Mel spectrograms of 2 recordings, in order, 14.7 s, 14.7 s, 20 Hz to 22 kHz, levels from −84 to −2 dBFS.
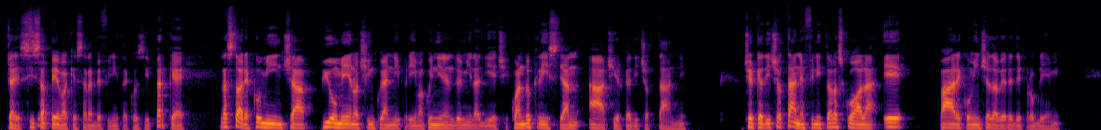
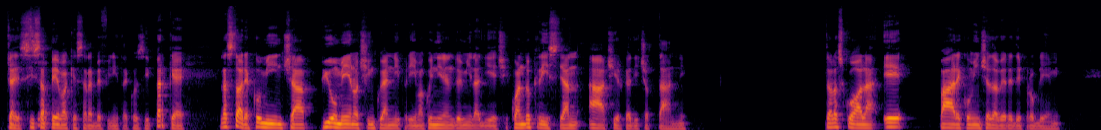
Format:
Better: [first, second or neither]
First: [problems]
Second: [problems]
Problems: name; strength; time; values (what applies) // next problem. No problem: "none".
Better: first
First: none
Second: audio cutting out; at 9.5 s for 1.5 s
